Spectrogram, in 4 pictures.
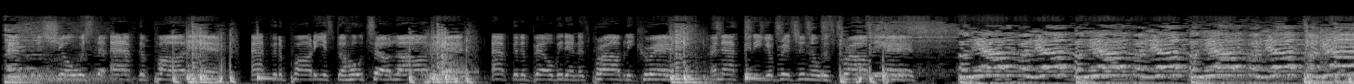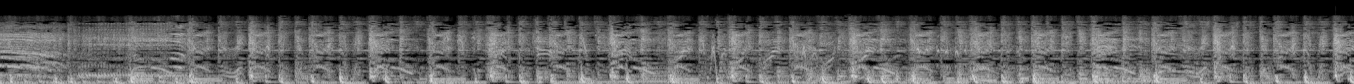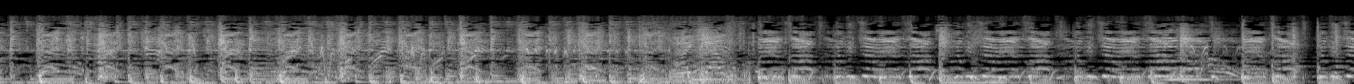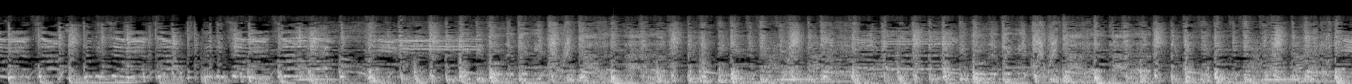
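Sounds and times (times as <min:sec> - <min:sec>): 
hip hop bhangra music: 0:00.0 - 0:54.1.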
